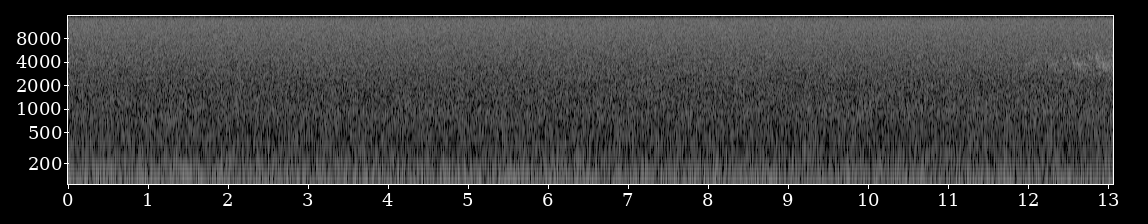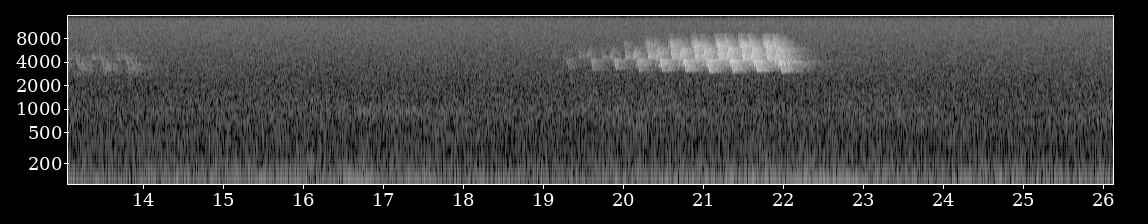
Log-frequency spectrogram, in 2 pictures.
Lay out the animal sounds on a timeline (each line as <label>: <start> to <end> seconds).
Ovenbird (Seiurus aurocapilla): 11.9 to 14.1 seconds
Ovenbird (Seiurus aurocapilla): 19.3 to 22.4 seconds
